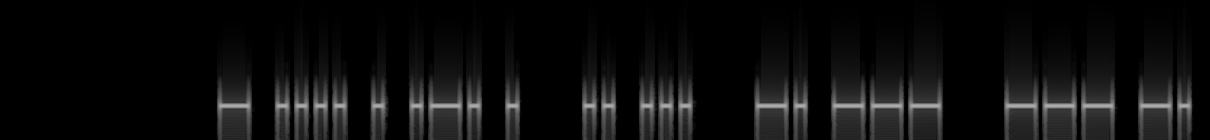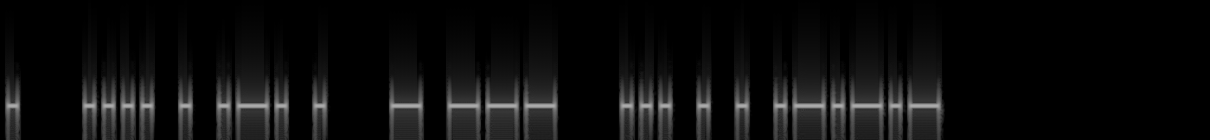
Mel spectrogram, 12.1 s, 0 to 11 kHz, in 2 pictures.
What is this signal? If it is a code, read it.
Morse code, heard as a keyed tone, about 25 wpm, 700 Hz. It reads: THERE IS NO ONE HERE TO SEE.
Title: Sentences from Top 200 Words 25wpm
